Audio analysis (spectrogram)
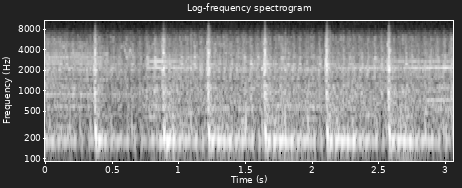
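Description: A two-stroke engine idling slowly with intermittent firing, a low steady drone broken by sharp, evenly spaced explosive pops roughly every half second, heard alone without any talk.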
